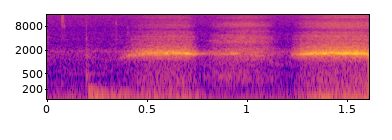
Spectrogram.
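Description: A person whistles two sustained tones with a short gap between them, the second slightly longer and sliding down at the end, moderately loud over a low background rumble.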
